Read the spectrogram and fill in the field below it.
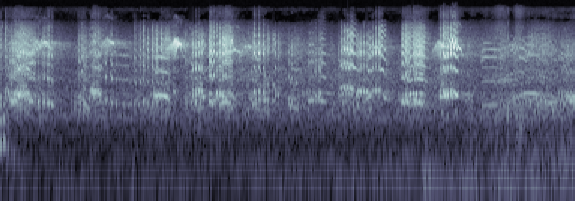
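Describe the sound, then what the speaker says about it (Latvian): A flock of cranes calls while flying over a field at sunrise, loud overlapping honking cries that come in repeated bursts and carry on without pause. "Dzērves lido rekur."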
